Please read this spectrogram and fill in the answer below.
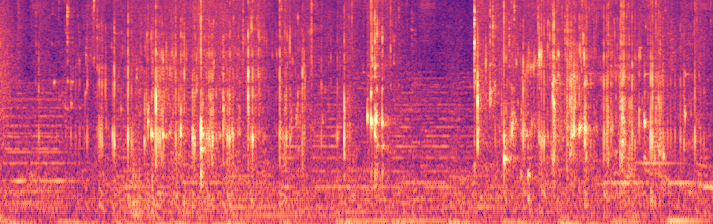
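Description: A drink poured from a glass bottle into a shot glass, liquid trickling with scattered short ticks and clinks, over background music.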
